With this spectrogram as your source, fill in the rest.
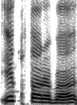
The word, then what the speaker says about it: اقترب: Ustad, iqtaraba, the qaf is heavy, but the ta stays as ta.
